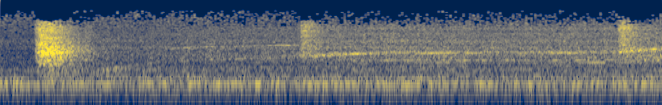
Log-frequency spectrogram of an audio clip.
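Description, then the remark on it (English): Hydraulic pumps restarting aboard a submarine: a steady, low mechanical drone fills the space, broken by three short hissing bursts roughly three seconds apart. “Stand by to restart hydraulic pumps.”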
